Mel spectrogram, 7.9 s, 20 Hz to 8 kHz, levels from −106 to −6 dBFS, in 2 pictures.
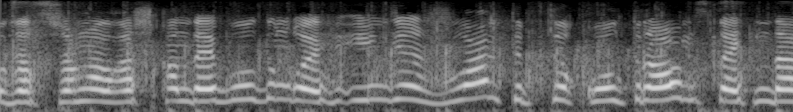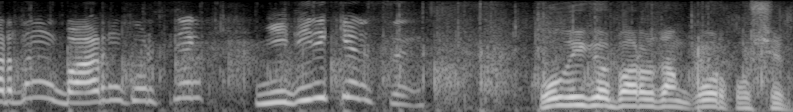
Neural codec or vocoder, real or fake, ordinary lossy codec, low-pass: none; real; none; none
